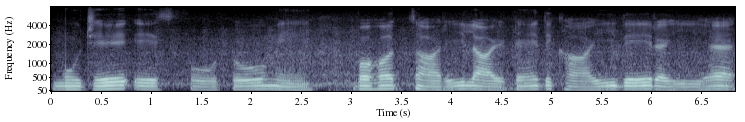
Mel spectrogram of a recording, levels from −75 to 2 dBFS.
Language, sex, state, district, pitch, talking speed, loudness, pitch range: Hindi, male, Madhya Pradesh, Katni, 105 Hz, 95 wpm, -18 LUFS, 100-110 Hz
